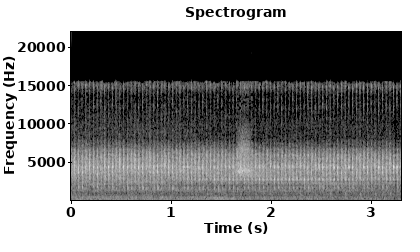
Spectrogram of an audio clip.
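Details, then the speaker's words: Ford Ranger 2.2 TDCI diesel idling after engine and gearbox rebuild, before road test; even idle with steady fast tick, no shaking, miss or knock; normal healthy idle. "ይሄን ይመስላል። ይኸው ምንም ነገር አይንቀጠቀጥም። ተመልከቱት። ድምፁ ራሱ በጣም ያምራል።"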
